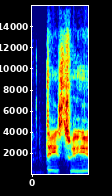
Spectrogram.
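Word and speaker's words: 泥酔: Yeah, the Daisui is how you pronounce the kanji they use for it, which just means being in a drunken stupor.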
